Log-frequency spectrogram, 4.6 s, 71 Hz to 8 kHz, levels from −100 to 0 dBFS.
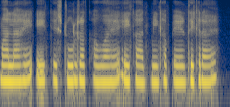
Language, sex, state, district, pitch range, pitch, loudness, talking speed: Hindi, female, Chhattisgarh, Jashpur, 220-230 Hz, 225 Hz, -16 LUFS, 180 wpm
